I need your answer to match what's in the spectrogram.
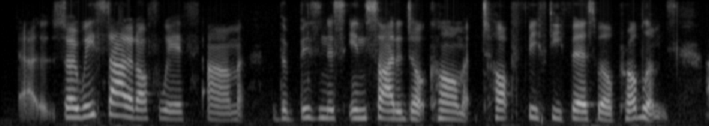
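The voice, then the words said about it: Odd put-on silly voice. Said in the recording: “why I'm doing this voice... why am I doing this voice?... are you having a stroke every couple of, like, 30 seconds?”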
